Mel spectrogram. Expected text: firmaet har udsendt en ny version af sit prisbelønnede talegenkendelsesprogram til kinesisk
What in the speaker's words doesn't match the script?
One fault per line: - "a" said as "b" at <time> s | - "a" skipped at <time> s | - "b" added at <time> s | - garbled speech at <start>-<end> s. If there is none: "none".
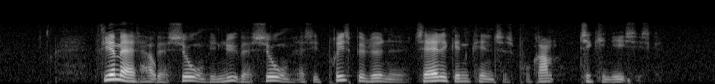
- "udsendt" said as "version" at 1.6 s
